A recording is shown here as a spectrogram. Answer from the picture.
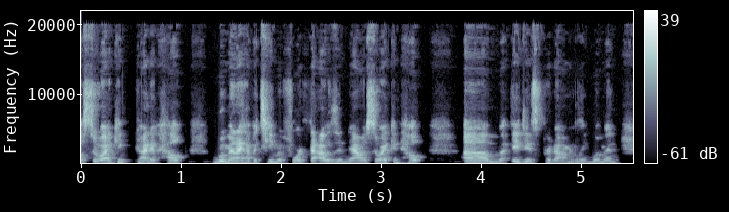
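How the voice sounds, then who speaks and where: A woman speaks with a Canadian accent. Her pace is very fast. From Canada. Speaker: public speaker and mentor. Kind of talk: interview.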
